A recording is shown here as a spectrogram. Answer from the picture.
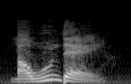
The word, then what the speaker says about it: Yaoundé: Pastor Chaffa is from Yaoundé.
